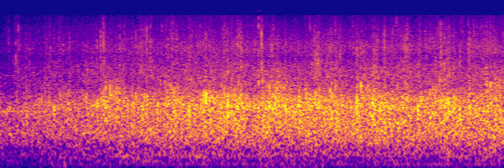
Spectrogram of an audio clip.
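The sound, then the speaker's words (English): A crowd stands and claps steadily for the Irvine police chief and fire chief. Many hands applaud in a dense, even wash at a fairly constant loudness for the full few seconds, with no voices standing out. “Can you give them a round of applause as leaders?”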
